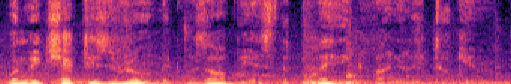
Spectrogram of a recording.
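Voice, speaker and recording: A man's voice: lowish voice, animated, a little fast, loud music behind the voice, natural voice. A man playing a stern, brusque hospital security chief in an audio drama, curt and officious. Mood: curt, official.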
